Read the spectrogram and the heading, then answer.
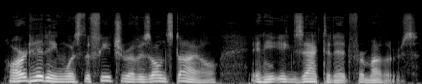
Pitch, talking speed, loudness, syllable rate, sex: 125 Hz, 215 wpm, -18 LUFS, 5.7 syllables/s, male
